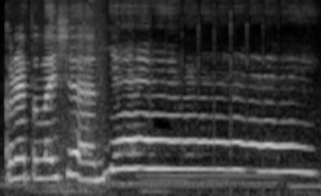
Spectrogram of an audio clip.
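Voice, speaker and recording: Slow-talking Vietnamese-accented woman streamer. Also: very high-pitched, faint music behind. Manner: slow, chatty, laughs often, broken English. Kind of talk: casual live-stream chat.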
